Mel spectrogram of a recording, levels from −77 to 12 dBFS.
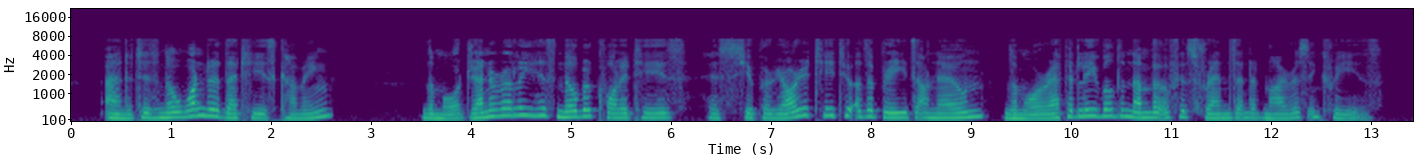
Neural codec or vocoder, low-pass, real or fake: none; 7.2 kHz; real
